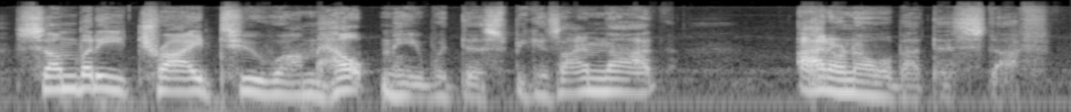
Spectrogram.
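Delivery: normal talking voice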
